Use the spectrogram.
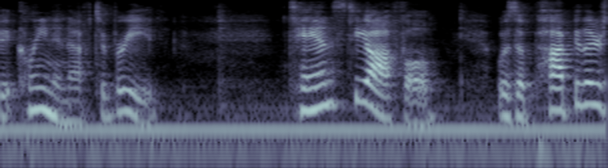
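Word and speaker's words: TANSTAAFL: Its slang name is tanstiaphel. Tanstiaphel, that's how you pronounce that, which means there ain't no such thing as a free lunch.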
